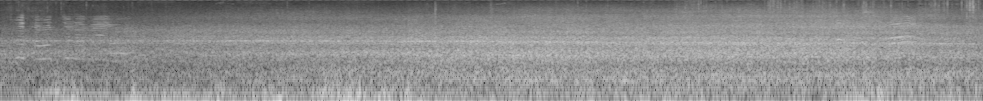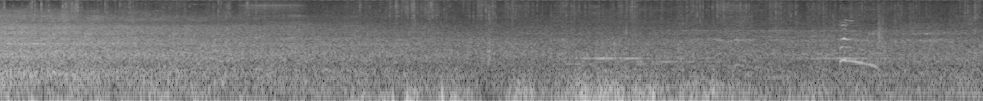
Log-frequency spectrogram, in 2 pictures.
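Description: Rushing noise of a passing vehicle, swelling over the first few seconds and fading away after about ten seconds.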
